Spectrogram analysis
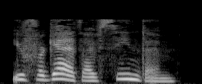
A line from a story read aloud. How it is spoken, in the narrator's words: Sonia said, calmly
